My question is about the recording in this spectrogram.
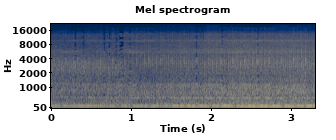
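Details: Ford Capri Mk1 3.0 Essex V6 manual, carburetted, restarted after sitting eight years, with cold-start applied: even, steady idle with constant low beat, no hunting when sprayed for air leaks; no intake leak.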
